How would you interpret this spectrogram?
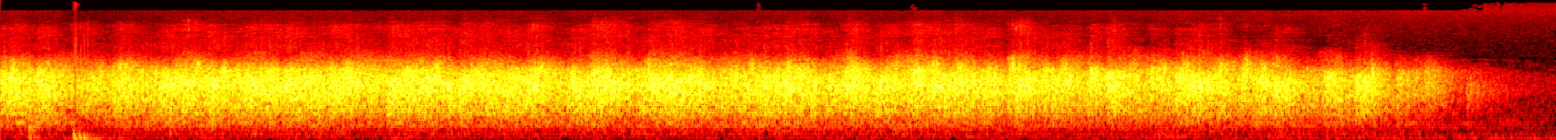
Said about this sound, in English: And why don't you clap your hands unto the Lord right now and give Him praise.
